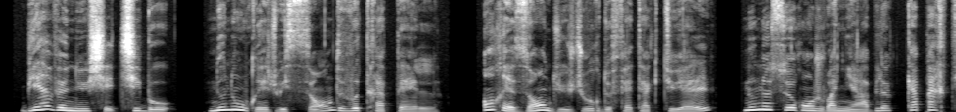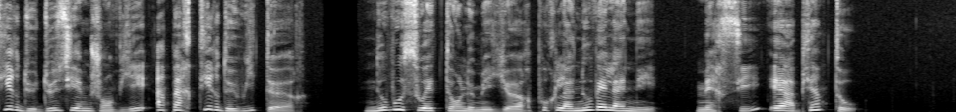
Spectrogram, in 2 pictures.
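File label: French; tchibo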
